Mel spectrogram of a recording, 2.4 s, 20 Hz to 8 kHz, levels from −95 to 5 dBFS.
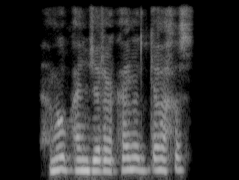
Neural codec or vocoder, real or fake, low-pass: codec, 16 kHz, 4 kbps, FreqCodec, smaller model; fake; 7.2 kHz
